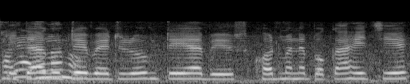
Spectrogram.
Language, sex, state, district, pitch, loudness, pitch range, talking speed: Odia, female, Odisha, Sambalpur, 260 Hz, -15 LUFS, 250-270 Hz, 160 wpm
